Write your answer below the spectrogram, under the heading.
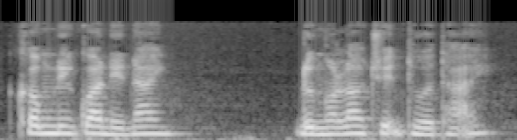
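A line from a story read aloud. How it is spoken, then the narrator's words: Cold refusal. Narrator (Vietnamese): Cô lạnh lùng từ chối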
